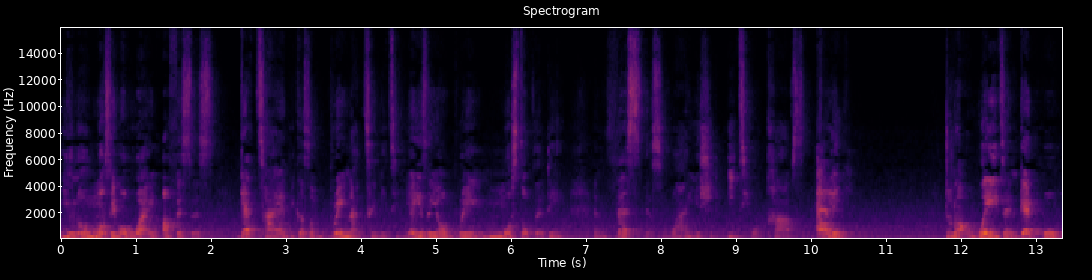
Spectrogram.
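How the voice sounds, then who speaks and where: With audible room echo and noticeable background noise, a woman speaks at a fairly high pitch, her voice making very wide pitch swings and big swings in loudness. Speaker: health and nutrition talk host. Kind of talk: live-streamed health talk. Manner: fast.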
